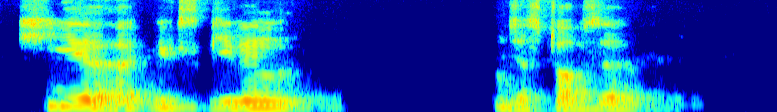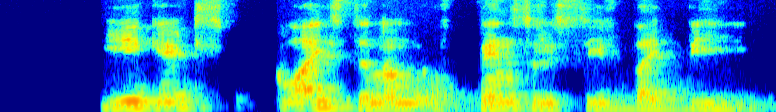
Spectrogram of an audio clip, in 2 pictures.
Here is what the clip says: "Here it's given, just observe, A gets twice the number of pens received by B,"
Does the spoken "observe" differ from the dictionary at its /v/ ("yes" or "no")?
yes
